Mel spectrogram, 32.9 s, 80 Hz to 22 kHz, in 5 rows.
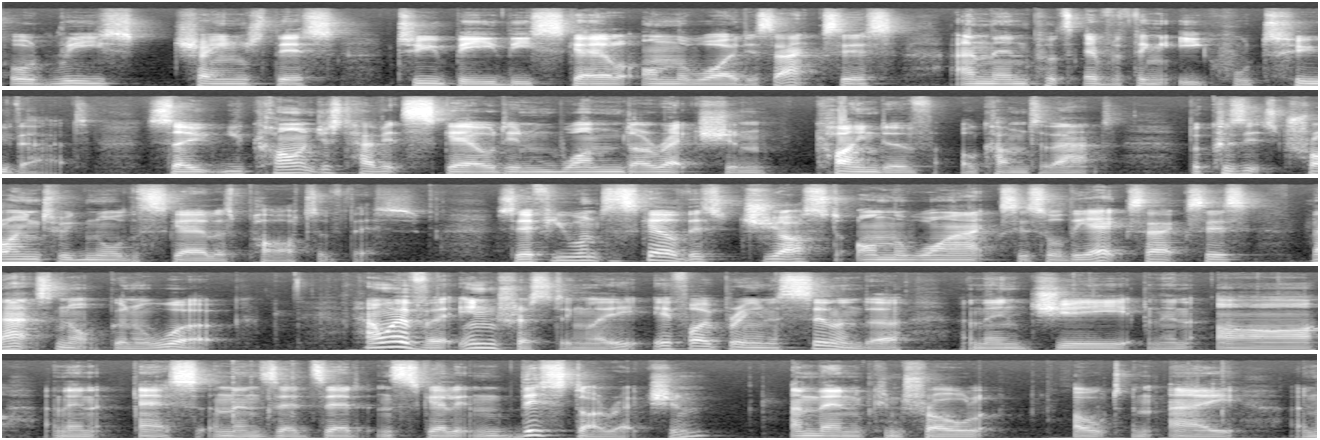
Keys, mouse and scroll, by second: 14.3 click, 15.6-16.1 scroll down 1, 16.1 click, 16.4-16.8 scroll down 1, 16.8 middle click, 17.7 middle click, 20.0 Delete, 21.1 middle click, 21.7 shift+a, 23.6 click, 24.6 g, 25.1 click, 25.4 r, 26.0 click, 26.9 s, 29.0 z, 29.0 click, 29.4 middle click, 30.5 shift+middle click, 30.5 middle click, 30.7-31.5 scroll up 1, 32.0 ctrl+alt+a.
